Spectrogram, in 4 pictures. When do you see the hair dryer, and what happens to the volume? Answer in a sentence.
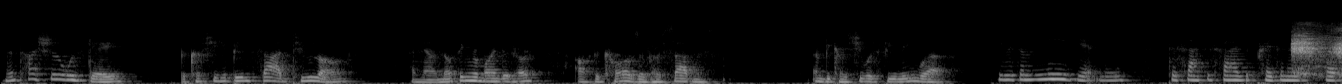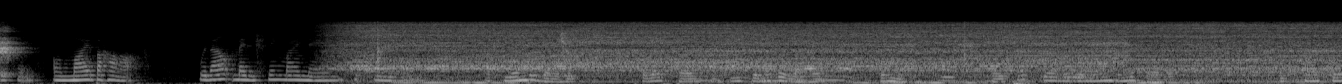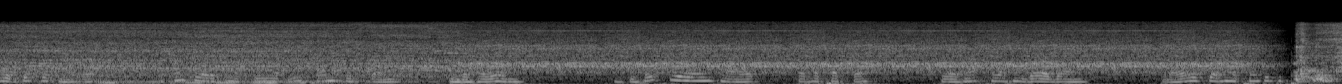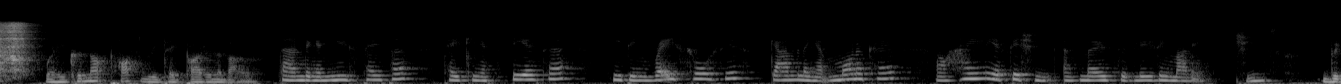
The hair dryer can be heard from 16.6 to 39.8 s, at a steady volume.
